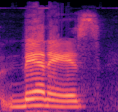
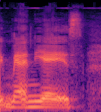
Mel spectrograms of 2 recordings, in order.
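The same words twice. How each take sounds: First: Said in the usual way. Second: MAYONNAISE with a slipped-in Y, man-YAYS; "mayonnaise" with a Y glide before the last syllable; joke mispronunciation. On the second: Shown as a demonstration. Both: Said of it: "I'm trying not to say".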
